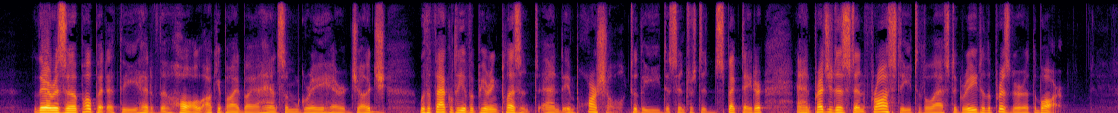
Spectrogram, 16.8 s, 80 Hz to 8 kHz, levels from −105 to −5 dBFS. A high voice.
No: low, 120 Hz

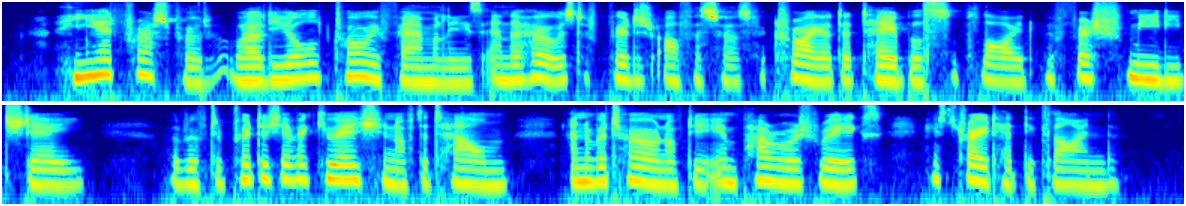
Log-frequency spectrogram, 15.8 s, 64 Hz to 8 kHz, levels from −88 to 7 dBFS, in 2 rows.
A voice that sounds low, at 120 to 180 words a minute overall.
No: medium, 185 Hz; average, 160 wpm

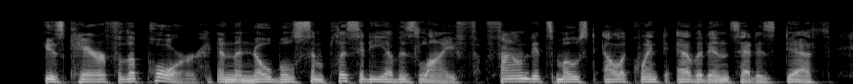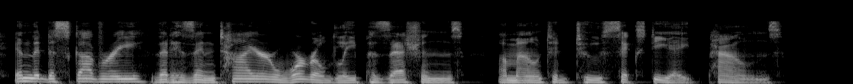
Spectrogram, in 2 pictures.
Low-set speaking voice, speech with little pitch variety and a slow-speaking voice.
No: low, 105 Hz; average, 3.8 semitones; slow, 115 wpm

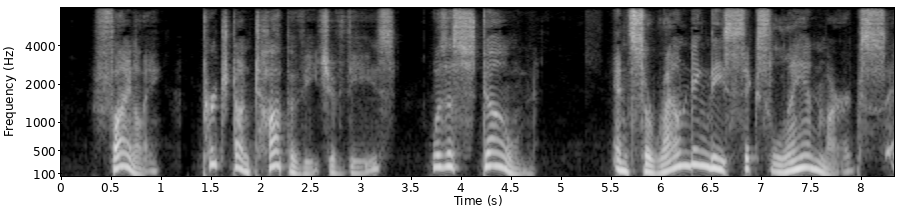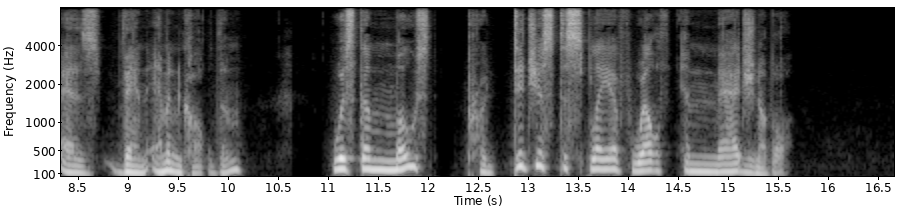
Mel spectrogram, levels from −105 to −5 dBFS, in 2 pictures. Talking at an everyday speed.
No: slow, 110 wpm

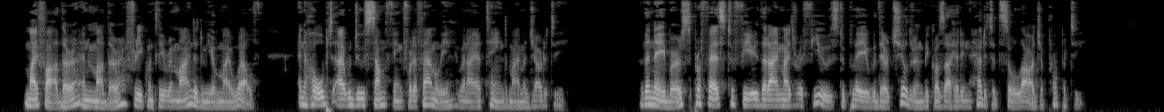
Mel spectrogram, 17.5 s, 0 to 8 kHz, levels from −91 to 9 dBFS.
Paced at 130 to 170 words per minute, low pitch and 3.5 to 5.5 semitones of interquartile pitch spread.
Yes: average, 160 wpm; low, 110 Hz; average, 4.2 semitones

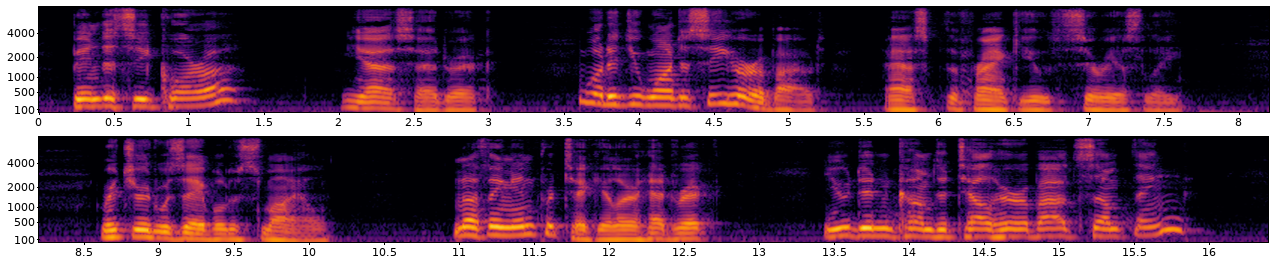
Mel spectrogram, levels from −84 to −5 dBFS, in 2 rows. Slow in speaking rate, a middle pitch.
Yes: slow, 130 wpm; medium, 145 Hz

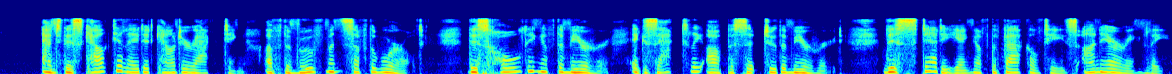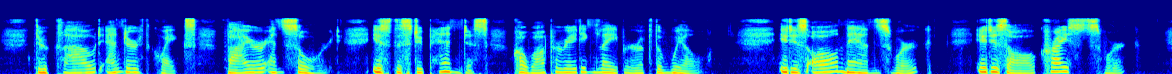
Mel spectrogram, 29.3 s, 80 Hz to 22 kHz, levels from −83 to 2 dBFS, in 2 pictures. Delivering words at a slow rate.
Yes: slow, 105 wpm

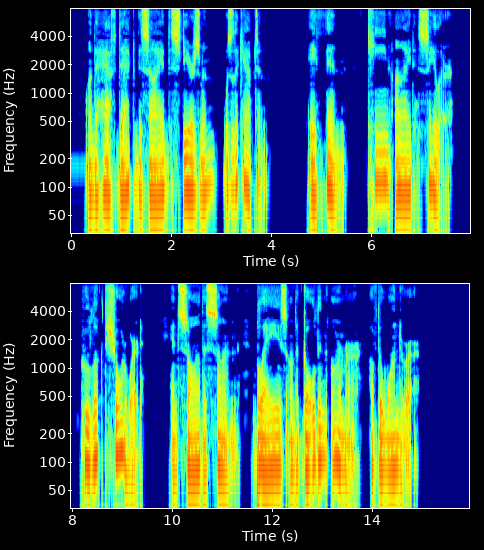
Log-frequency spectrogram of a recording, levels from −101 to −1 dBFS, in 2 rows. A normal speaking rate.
No: slow, 115 wpm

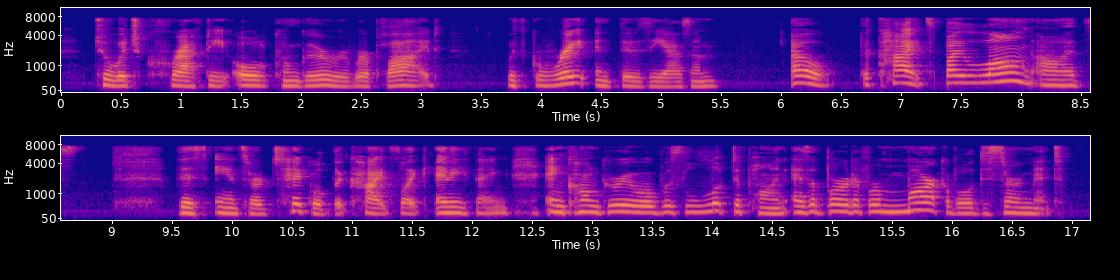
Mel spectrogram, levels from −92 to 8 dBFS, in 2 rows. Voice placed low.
No: high, 190 Hz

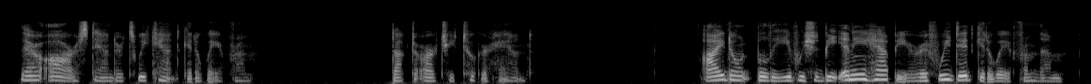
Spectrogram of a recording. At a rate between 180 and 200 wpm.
No: average, 155 wpm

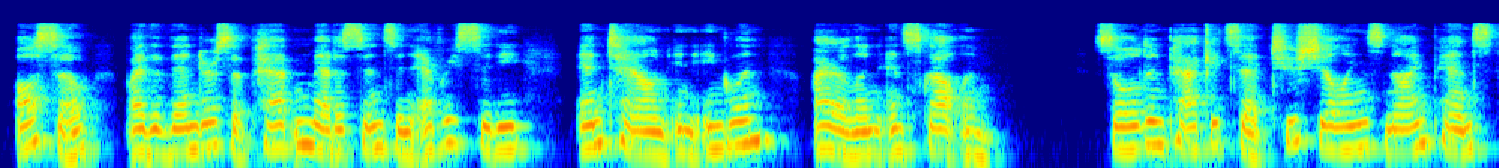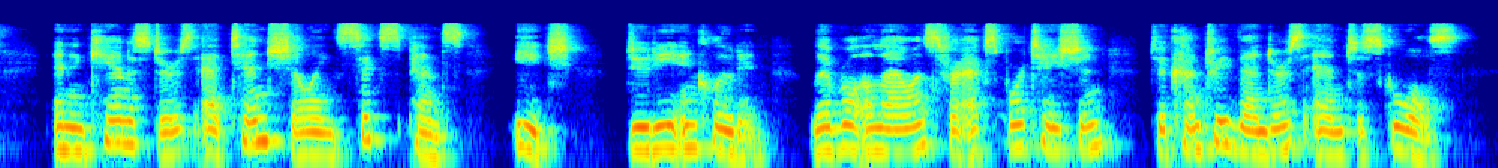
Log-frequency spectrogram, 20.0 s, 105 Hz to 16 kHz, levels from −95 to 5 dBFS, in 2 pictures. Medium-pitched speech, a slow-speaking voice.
Yes: medium, 180 Hz; slow, 125 wpm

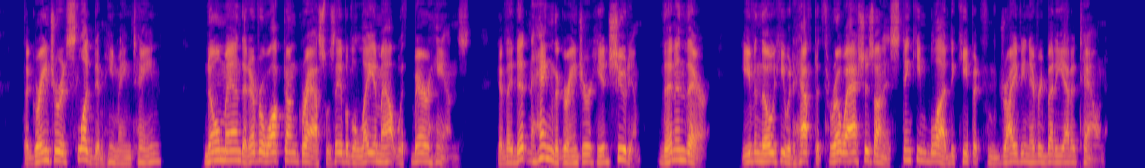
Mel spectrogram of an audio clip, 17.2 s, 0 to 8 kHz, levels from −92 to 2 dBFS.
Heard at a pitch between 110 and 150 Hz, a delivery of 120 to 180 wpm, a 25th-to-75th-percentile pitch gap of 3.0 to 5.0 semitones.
No: medium, 140 Hz; average, 200 wpm; average, 3.8 semitones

